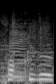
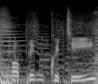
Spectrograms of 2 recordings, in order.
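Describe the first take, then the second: First: The word's sounds come out jumbled and garbled. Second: The word's sounds come out clearly and in order. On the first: The speaker calls it wrong. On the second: The speaker calls it right.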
